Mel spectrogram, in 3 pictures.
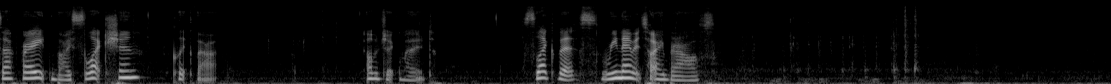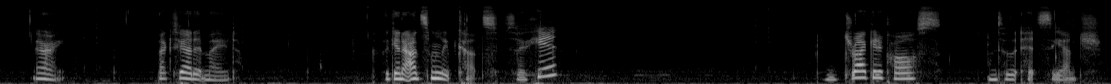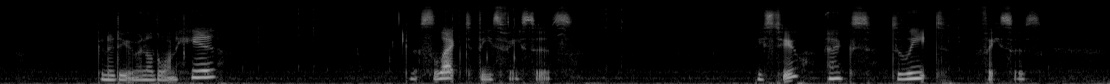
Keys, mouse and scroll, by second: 3.2 click, 9.2 click, 12.0 click, 14.3 click, 14.3 scroll up 3, 16.5 ctrl+r, 23.5 ctrl+r, 26.7 click, 27.4 right click, 28.3 shift+right click, 30.3 x.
